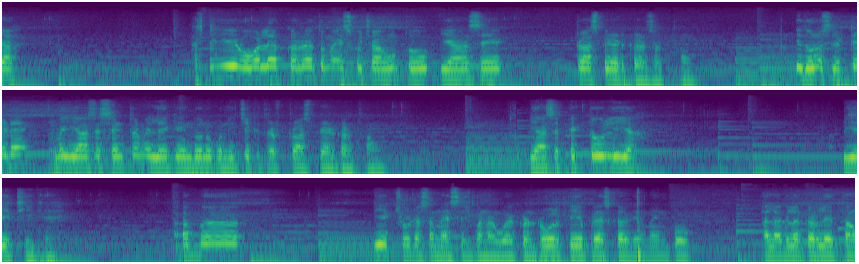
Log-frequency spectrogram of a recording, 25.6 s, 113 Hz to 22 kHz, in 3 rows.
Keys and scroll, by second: 23.3 ctrl+k.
